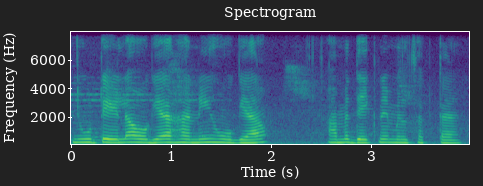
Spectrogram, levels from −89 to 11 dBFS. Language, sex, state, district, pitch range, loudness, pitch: Hindi, female, Gujarat, Valsad, 215-230 Hz, -15 LUFS, 225 Hz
